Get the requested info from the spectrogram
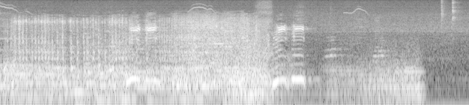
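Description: Cartoon soundtrack sound effects: a rushing noise lasting about four seconds with a few short squeaky pitched sounds, then a fainter hiss that cuts off shortly before the end.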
